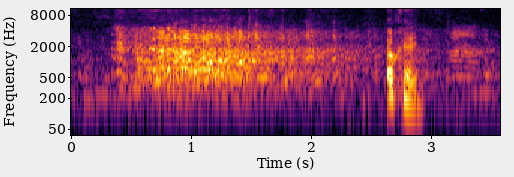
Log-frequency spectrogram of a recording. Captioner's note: laughter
